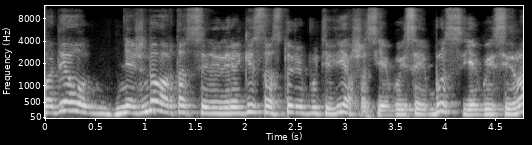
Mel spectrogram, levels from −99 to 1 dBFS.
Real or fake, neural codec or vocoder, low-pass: fake; autoencoder, 48 kHz, 128 numbers a frame, DAC-VAE, trained on Japanese speech; 10.8 kHz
